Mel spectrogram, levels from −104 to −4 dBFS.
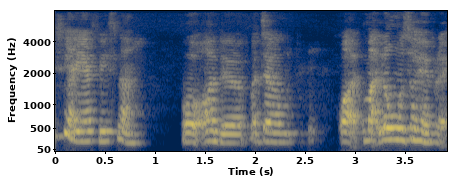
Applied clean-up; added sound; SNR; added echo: neural mask model Resemble Enhance denoiser.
